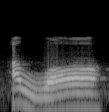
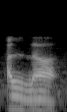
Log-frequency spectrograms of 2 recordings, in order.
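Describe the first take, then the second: First: The L is heavy and thick, with a full mouth. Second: The L is light and thin, with a spread mouth. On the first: The speaker calls it right. "With a full mouth and a thick tone" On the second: The speaker calls it wrong. "we will not pronounce in a flat tone, but a thin tone"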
